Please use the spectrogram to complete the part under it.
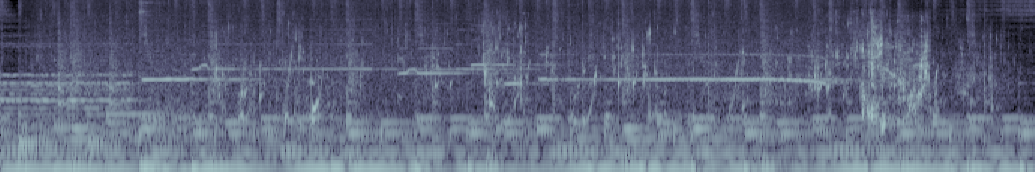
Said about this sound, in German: Von Rauschen des Wasserfalles fängt es an, auf deiner Haut zu kitzeln.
